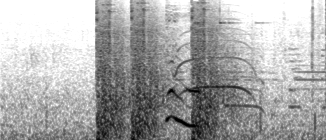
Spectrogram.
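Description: Gunshots crack loudly in quick succession.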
